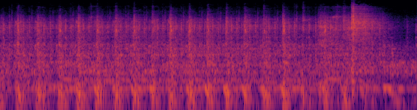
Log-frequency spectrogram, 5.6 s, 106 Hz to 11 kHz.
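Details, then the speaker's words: Champion 3100 inverter generator after a service, oil change and pull-cord repair: small engine chugs unevenly, about four beats a second, hardly runs, choke makes no difference, then shuts off; electronic-carb stepper motor, traced to a faulty control unit. "anyways this is what it does when you fire it up so i came to me for a service and oil change and then fix the pull cord after the service was done when we went fired up this is what i was doing hardly runs choke doesn't make a difference"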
